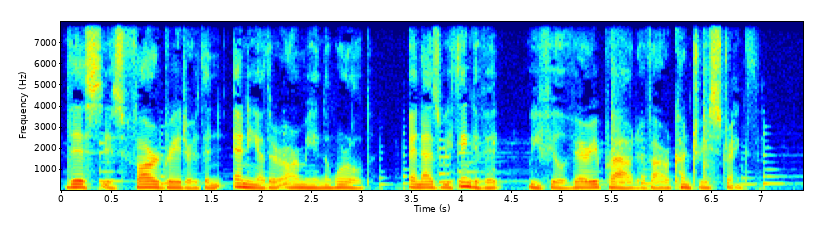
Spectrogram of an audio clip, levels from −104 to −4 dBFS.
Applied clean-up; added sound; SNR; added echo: none; Clapping + Electric guitar; 17 dB; none.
